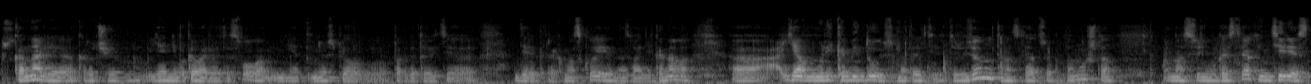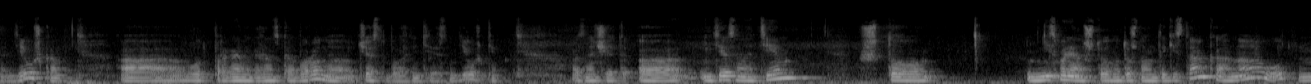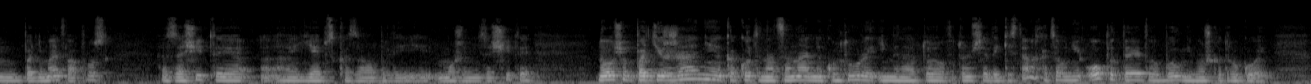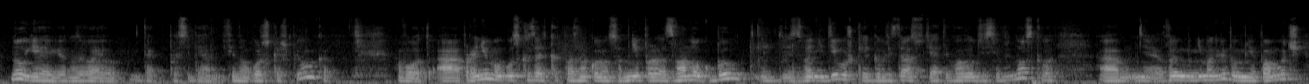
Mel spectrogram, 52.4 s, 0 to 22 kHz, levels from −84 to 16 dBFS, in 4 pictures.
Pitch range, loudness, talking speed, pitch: 115-135 Hz, -34 LUFS, 135 wpm, 120 Hz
